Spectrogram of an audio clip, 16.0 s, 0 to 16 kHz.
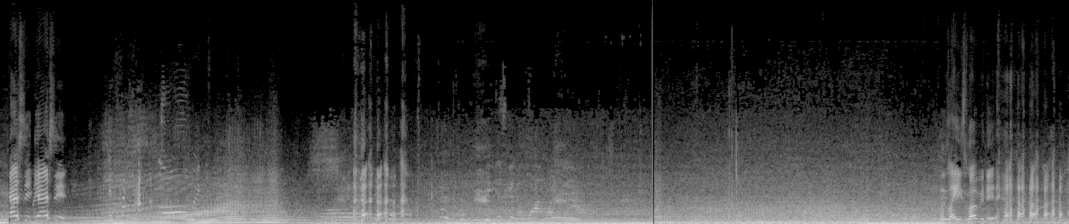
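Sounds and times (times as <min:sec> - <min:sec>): car engine low drone: 0:00.0 - 0:16.0
road noise: 0:00.0 - 0:16.0.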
